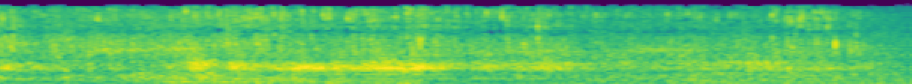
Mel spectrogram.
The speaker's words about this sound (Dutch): Wil jij dit water erbij gieten? Laat maar duidelijk, het mag lekker hoog. Als je, dat iedereen goed kan zien. En hij mag helemaal leeg.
